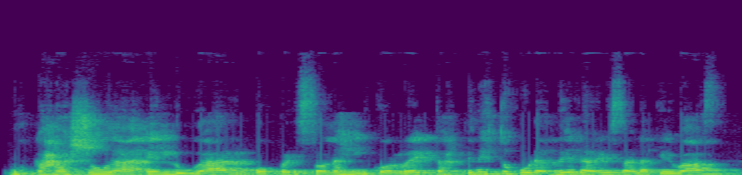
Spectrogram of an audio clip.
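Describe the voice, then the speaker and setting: A woman preacher with a Rioplatense Spanish accent, giving a dramatic sermon with long pauses and rhetorical questions. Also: mid-range voice, a little mellow, roomy sound, poor audio.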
